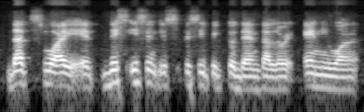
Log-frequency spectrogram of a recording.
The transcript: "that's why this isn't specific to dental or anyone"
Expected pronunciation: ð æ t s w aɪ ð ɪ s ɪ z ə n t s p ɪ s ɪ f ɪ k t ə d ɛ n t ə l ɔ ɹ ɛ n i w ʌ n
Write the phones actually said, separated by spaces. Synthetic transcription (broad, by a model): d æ t s w aɪ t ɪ s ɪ s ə n t s p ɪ s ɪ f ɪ k t ə d ɛ n t ə l ɔ ɹ ɛ n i w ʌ n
